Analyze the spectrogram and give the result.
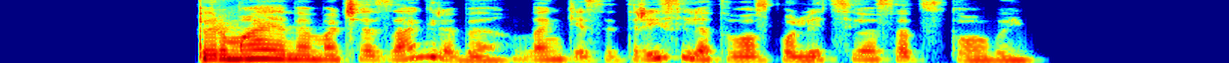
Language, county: Lithuanian, Klaipėda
